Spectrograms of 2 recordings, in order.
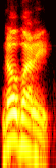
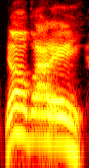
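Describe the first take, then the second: First: Said in the usual way. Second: Dramatic shout. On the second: Pretend. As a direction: belt it out like a movie line. Dirty Dancing line, echoed dramatically.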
